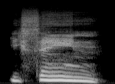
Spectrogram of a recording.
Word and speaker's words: Isaan: It's spelled, in English, it's spelled I-S-A-A-N, Isan. And you get these guys come down, mostly Brits, and it's they'll pronounce it every possible, Isan, Isan, Isane. You know, no, it's Isan.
